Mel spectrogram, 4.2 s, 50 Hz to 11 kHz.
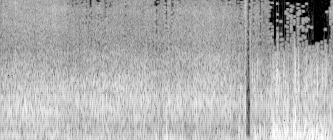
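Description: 2004 Corvette's 5.7-litre LS1 V8 idling steadily, with wind buffeting the microphone. A single sharp click about three seconds in, then louder low wind rumble.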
